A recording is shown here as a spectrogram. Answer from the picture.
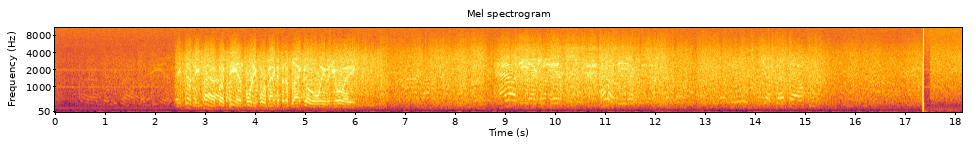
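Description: Voices of other CB operators coming in over a CB radio's speaker, too unclear for the words to be made out. They start a couple of seconds in, stronger for the first few seconds, then weaker. A single sharp click comes just before the end.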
